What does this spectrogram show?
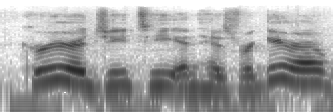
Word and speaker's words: Regera: at gt and his regera which i guess does rhyme with carrera 10 gram in his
